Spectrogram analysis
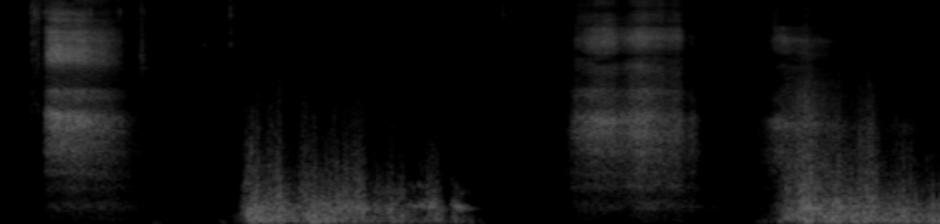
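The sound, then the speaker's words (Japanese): Slow, breathy exhales, each a long, loud rush of air following a softer, hissy inhale, repeated twice in an unhurried rhythm with no talking. “このまま、吐息もあなたにプレゼントします。”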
